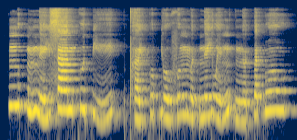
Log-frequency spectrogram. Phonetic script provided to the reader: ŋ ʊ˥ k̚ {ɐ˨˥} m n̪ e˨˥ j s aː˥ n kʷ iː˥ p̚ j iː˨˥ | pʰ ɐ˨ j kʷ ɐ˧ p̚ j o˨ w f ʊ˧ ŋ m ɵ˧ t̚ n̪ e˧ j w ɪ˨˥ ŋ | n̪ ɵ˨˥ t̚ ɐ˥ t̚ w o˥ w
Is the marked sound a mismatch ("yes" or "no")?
no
